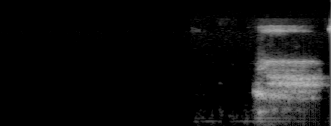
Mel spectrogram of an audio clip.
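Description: Dead silence from a muted video-conference microphone. Near the end the line opens with a faint hum and a short, brief sound just before speech begins.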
